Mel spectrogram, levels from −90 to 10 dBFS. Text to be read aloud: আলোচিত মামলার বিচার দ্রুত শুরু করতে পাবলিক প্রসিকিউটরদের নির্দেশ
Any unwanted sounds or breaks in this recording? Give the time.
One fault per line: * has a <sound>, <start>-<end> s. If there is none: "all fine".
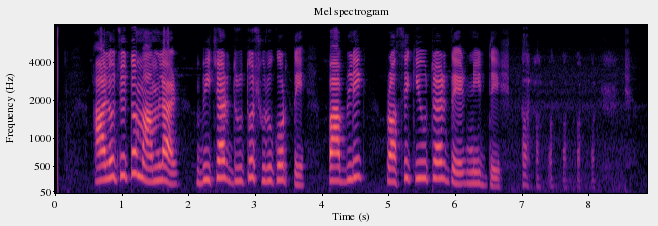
* has a laugh, 7.0-8.4 s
